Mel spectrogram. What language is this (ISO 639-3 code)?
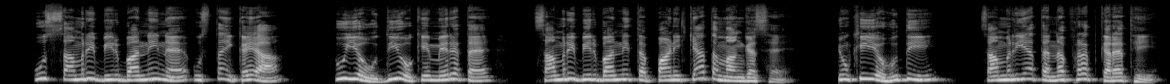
bgc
